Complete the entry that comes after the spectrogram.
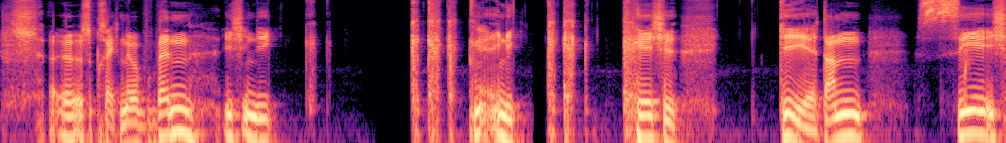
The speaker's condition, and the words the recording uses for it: Stuttering. Ich bin im Lokalressort des Mannheimer Morgen angestellt und ich stottere.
